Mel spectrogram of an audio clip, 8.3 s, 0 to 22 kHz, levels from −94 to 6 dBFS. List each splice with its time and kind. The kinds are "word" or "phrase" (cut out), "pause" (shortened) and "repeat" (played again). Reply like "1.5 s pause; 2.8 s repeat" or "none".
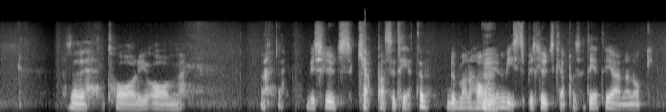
none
